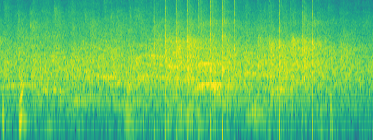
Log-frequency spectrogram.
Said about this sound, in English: Um, let's just go and give everyone another round of applause, please.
